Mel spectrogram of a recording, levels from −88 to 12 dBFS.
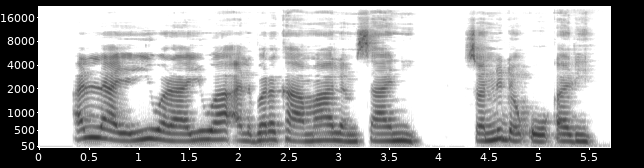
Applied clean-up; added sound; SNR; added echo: none; none; none; none.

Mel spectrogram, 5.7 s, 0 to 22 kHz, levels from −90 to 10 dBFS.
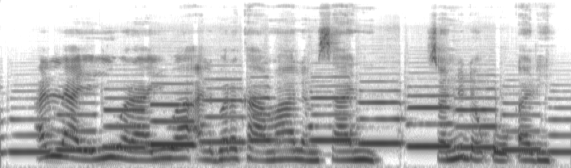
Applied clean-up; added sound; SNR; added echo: none; Wind instrument, woodwind instrument; -1 dB; none.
